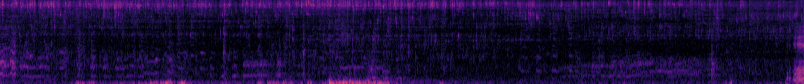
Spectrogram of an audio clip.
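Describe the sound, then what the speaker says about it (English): River water flowing steadily during an atmospheric-river storm, a continuous close rushing wash with a couple of louder low surges partway through, heard alone without talk. "Okay, let's look at this river."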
